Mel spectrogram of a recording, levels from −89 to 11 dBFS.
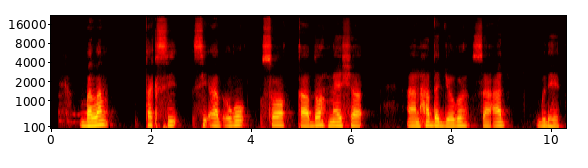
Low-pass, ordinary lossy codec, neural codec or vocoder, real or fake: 19.8 kHz; none; none; real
